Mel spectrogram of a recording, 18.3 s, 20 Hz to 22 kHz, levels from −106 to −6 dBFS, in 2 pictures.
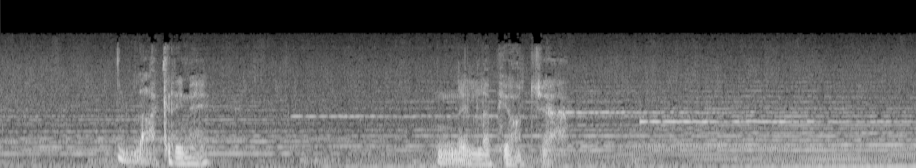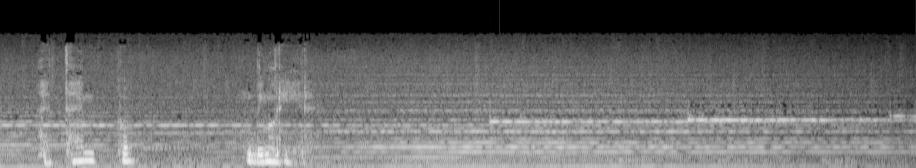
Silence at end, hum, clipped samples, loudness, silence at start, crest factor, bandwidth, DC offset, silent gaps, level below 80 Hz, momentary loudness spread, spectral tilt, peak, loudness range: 0 s; none; under 0.1%; -28 LUFS; 0 s; 22 dB; 10 kHz; under 0.1%; none; -42 dBFS; 15 LU; -6.5 dB/octave; -4 dBFS; 7 LU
